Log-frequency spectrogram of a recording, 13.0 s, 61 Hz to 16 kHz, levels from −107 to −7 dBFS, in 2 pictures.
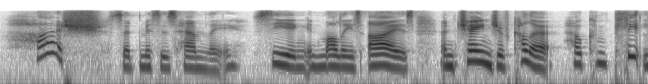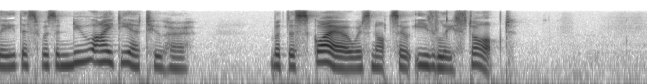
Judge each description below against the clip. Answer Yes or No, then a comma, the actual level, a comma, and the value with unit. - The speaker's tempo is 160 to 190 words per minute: No, slow, 135 wpm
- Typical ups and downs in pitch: Yes, average, 4.0 semitones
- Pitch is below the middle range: No, high, 205 Hz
